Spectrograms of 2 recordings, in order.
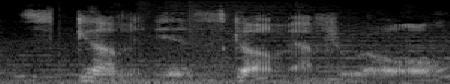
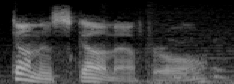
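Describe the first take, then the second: First: It is said in a Broly impression. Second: It is said in his normal voice.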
